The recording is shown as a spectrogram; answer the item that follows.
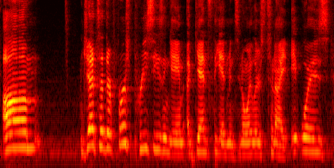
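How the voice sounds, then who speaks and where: A man hosts a hockey recap with a fairly high, piercingly bright voice. It has a slight scratch to it. He talks informally and animatedly, restarting his thoughts as he goes. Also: normal speed. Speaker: sports podcast host. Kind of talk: hockey game recap commentary to camera.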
